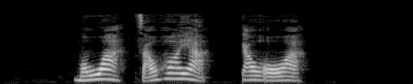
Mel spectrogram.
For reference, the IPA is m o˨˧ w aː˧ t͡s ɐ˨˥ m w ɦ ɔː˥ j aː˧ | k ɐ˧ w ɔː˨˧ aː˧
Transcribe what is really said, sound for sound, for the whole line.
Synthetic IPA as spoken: m o˨˧ w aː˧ t͡s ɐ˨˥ w ɦ ɔː˥ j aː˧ | k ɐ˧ w ɔː˨˧ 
